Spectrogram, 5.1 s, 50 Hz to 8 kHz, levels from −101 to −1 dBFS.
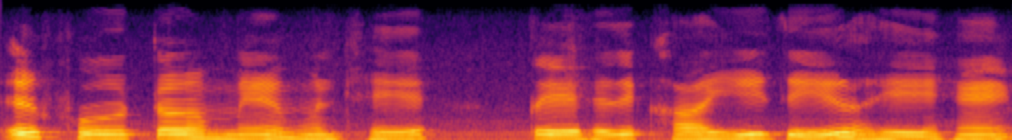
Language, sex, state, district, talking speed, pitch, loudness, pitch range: Hindi, female, Madhya Pradesh, Umaria, 105 wpm, 200 Hz, -16 LUFS, 190-225 Hz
